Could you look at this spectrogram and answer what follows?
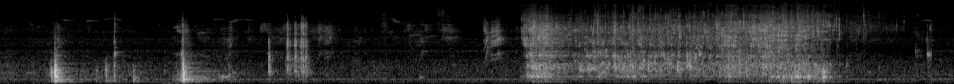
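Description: Apricot moonshine poured by eye into a vessel, a gurgling splash of liquid that swells and runs steadily for several seconds after a few scattered clinks and taps.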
